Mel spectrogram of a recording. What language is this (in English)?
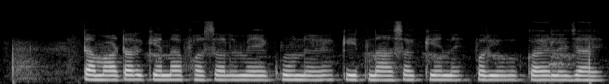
Maithili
